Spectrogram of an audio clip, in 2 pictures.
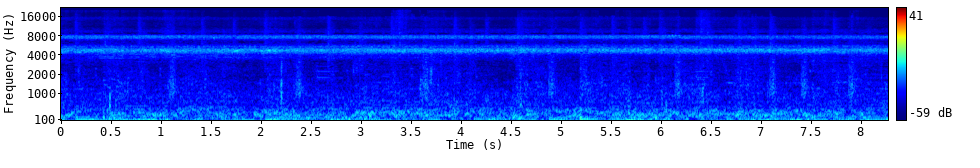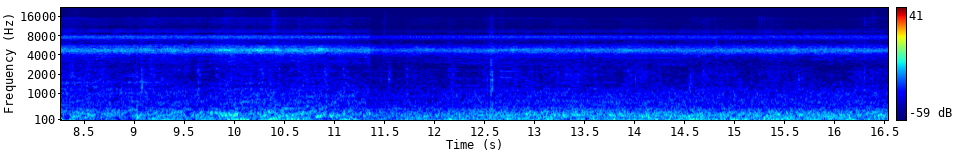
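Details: Autumn crickets keep up a continuous shrill trill on two high tones, briefly louder around the tenth second and then slightly softer, with a low rumble of background noise underneath.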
